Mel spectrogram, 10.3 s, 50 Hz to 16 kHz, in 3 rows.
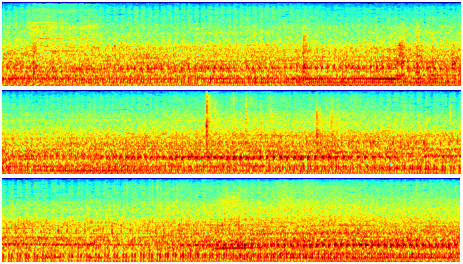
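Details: New Holland 1320 tractor diesel at idle with a bad injector: uneven, lumpy beat with irregular pulses instead of smooth clatter; it did not loosen up when hot, even after 3 hours of loader work.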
